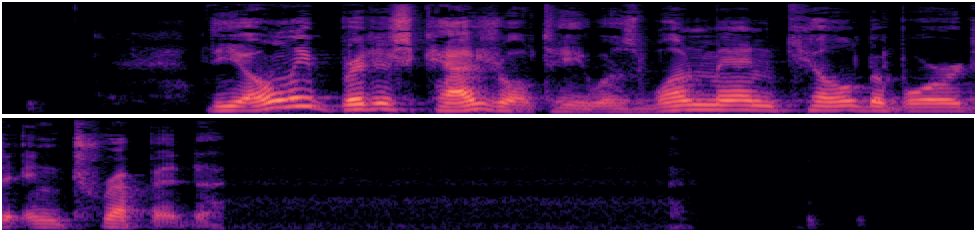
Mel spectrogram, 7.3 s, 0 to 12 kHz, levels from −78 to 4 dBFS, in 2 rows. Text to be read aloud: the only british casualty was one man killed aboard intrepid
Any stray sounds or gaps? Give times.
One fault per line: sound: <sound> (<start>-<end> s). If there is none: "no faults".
no faults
